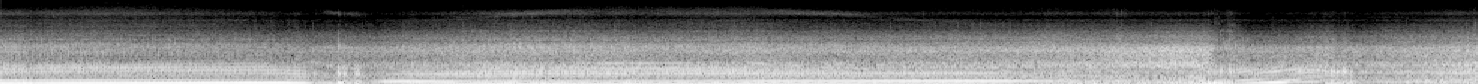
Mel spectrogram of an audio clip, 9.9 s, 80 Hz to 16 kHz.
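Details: BMW 335i at wide-open throttle through the gears: the engine pulls hard, then stumbles and pops between shifts, misfiring and backfiring; fixed by replacing the ignition coils and spark plugs.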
